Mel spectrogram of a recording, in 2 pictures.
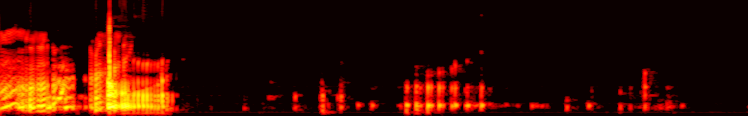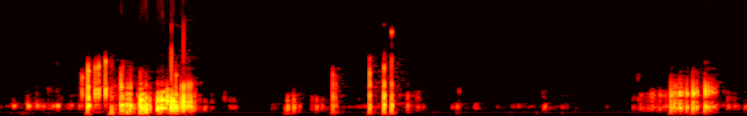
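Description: Bursts of gurgling, bubbling rumbles with quiet gaps between them; normal bowel sounds (borborygmi).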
